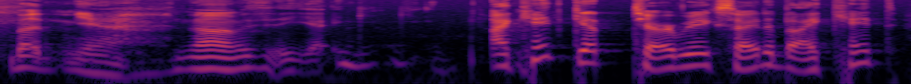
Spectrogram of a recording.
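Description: A man's voice: mid-range voice, expressive, a little slow, creaky, darkish tone. A man co-hosting a podcast in casual chat, laid-back and often restarting his sentences. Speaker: podcast co-host.

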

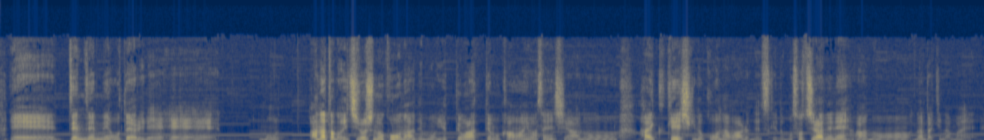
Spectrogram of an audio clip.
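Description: Guy doing a laid-back solo radio show, chatty n rambly, mid pitch but really animated, music behind him. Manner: chatty, rambling, self-interrupting with chuckles. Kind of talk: casual solo radio chat about anime.

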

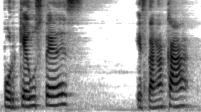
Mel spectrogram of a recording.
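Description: A woman hosts a podcast conversation. Her voice sits at a medium female pitch, and she speaks conversationally as she guides the discussion. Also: slow pace. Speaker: podcast host.

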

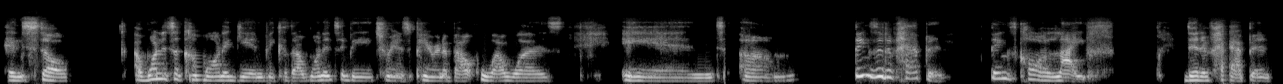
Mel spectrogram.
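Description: A woman in her forties hosting her own podcast, telling her personal story earnestly with many pauses and fillers. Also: on the low side, breathy edge, no echo. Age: 40s. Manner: earnest, halting with many ums. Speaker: podcast host. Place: home, just moved in.

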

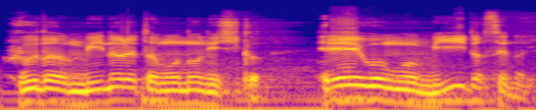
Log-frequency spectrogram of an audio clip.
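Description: An actor playing an imposing, menacing red demon in a radio drama, with a heavy voice and an imperious, brooding manner. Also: male voice, a little slow, bright, forceful tone, faint music behind. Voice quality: deep, heavy voice. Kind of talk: radio drama acting of a ghost tale.

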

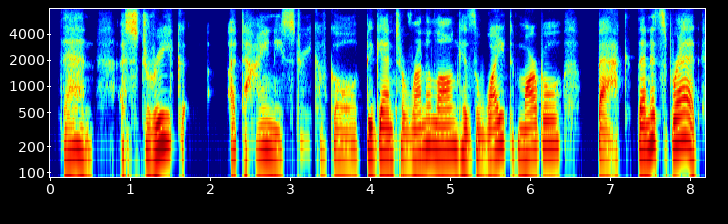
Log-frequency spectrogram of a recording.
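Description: Unhurried low-pitched woman reading a story. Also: dry recording, clean studio sound. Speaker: audiobook reader. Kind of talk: scripted storybook narration.

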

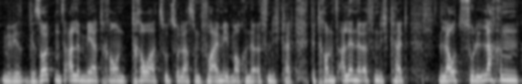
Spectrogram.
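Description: A man's voice: fairly high pitch, steady tone, fast talker, no room sound. A man co-hosting a podcast in casual chat, speaking emphatically and repeating words for emphasis. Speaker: podcast co-host.

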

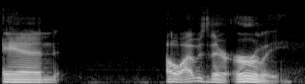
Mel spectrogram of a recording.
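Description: A man's voice: medium pitch, takes it slowly. A middle-aged man co-hosts a laid-back podcast and teases himself with wry humor. He sounds close and dry, with no room echo. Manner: wry, self-mocking banter. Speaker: podcast co-host. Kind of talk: casual chat.

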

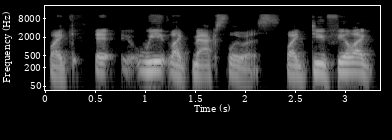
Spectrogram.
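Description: A podcast host asking questions in a halting way, often repeating words while searching for the phrasing. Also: medium pitch, dry recording, studio quality. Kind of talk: conversational interview.

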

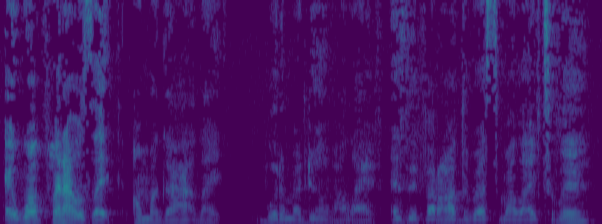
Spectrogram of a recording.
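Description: A woman's voice: low voice, racing, vocal fry, breathy edge. A woman in her twenties giving casual, conversational advice in a candid, emphatic way, as a podcast host. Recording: noticeable background noise.

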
